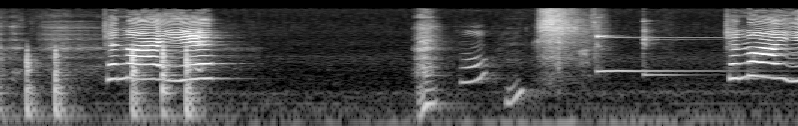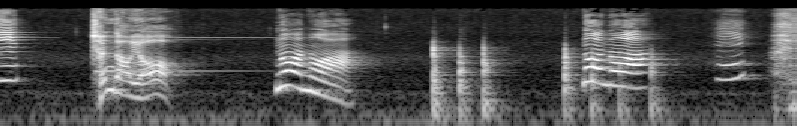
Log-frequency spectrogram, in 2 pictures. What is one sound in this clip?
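A young girl calls out in a high voice.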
